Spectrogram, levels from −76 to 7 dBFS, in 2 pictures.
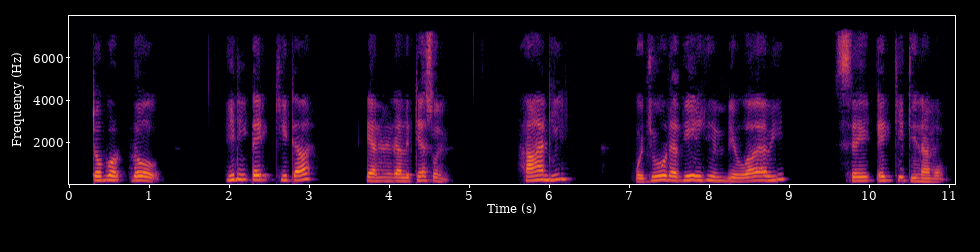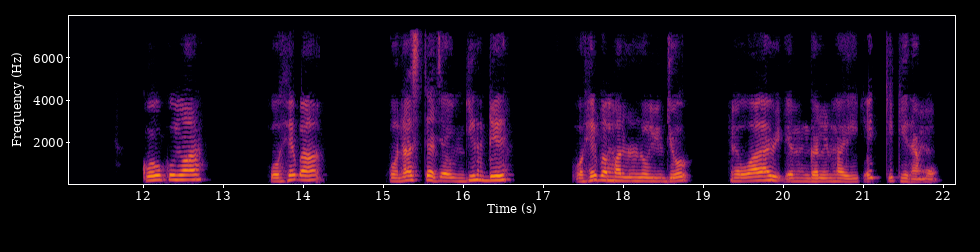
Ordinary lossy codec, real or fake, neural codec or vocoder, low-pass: AAC, 32 kbps; fake; codec, 16 kHz, 1 kbps, FreqCodec, larger model; 7.2 kHz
